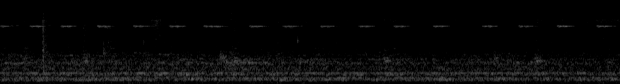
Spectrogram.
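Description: A cricket chirping faintly in a steady, even rhythm of about two to three high-pitched chirps a second.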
